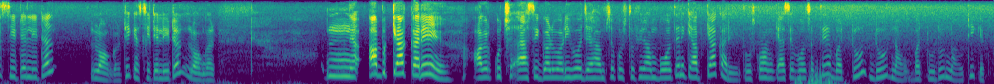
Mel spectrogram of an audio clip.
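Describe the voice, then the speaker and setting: A woman teaching simple English sentences outdoors, reading each sentence and then saying it slowly in English. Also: high voice, lo-fi sound. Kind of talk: casual spoken English lesson. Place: outdoors in windy fields while grazing cattle. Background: wind and rural outdoor sounds.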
